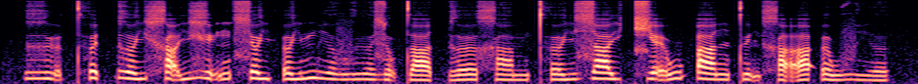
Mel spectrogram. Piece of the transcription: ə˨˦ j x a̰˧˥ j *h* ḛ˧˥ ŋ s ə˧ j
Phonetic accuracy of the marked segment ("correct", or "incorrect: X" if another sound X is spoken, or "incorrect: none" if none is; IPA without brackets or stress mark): incorrect: ɣ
